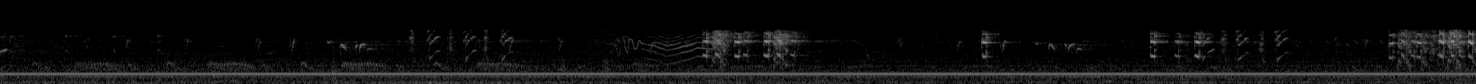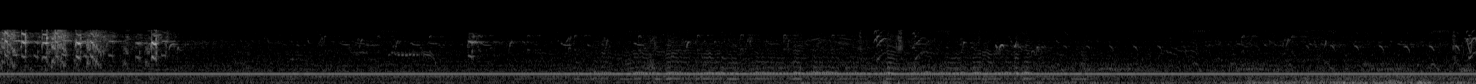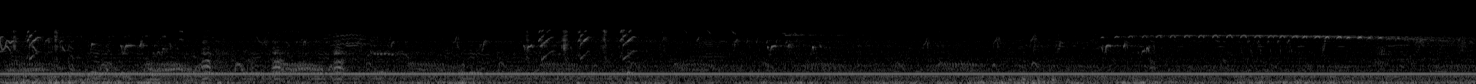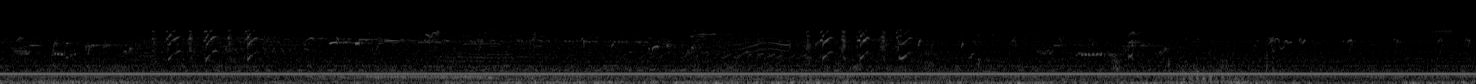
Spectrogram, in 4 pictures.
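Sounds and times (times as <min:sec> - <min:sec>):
birds chirping and calling: 0:00.0 - 0:08.2, 0:09.0 - 0:16.8, 0:17.6 - 0:59.0
steady hum: 0:00.0 - 0:59.0.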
